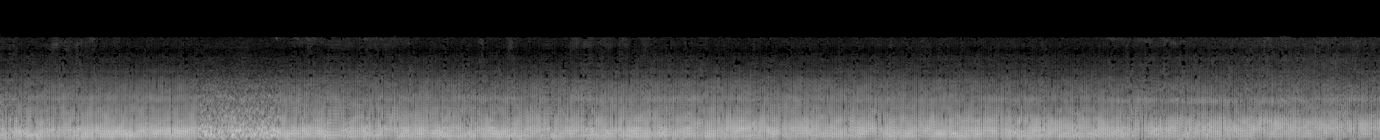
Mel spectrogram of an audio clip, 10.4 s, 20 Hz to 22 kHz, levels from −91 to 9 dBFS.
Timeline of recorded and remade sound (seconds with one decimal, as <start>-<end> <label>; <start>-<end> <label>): 0.0-1.5 remade; 1.5-2.1 recorded; 2.1-10.4 remade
